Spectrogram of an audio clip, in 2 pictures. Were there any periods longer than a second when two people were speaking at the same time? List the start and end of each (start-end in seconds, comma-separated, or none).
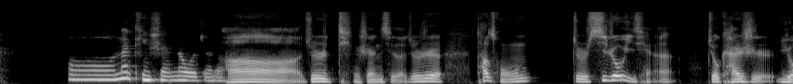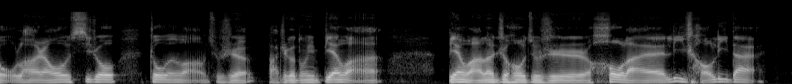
none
